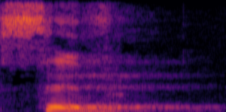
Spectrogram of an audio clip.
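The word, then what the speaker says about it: sieve: conceive receive and perceive an exception here is the word s-i-e-v-e which is pronounced Civ silver we've come to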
